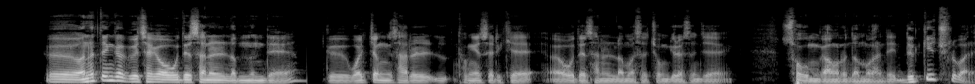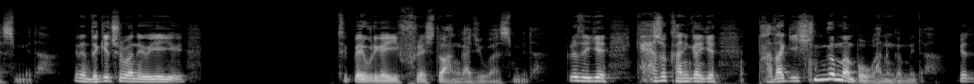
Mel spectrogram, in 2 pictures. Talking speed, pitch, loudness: 340 characters per minute, 90 Hz, -20 LUFS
